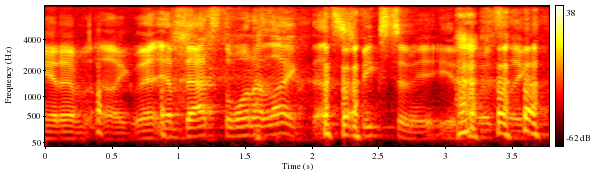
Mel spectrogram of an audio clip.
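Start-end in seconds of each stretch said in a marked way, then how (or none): 0.7-2.9 higher, louder, slow mock-reverent gush; hammed-up wonder, higher and slower; mock solemn awe. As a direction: gush over the verse like it's profound. Mock earnest reaction to verse.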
